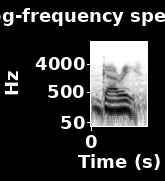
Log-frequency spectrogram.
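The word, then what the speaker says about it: K'gari: In fact, the Aboriginal name for Fraser Island is Kagari. Actually, it's pronounced Gari, and that means paradise.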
